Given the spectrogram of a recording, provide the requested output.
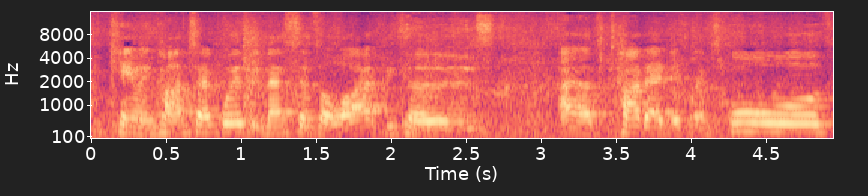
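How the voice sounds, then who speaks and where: Against noticeable background noise and audible room echo, a woman with an American accent speaks at a medium pitch with ordinary pitch variation. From Los Angeles, California. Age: 20s. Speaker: vlogger, military veteran and mother. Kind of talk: casual cooking vlog chat.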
